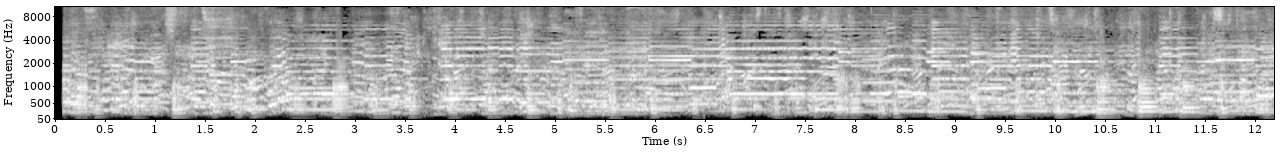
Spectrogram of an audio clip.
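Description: Small brass band with trumpets playing a folk tune outdoors. Sustained melody notes run over a bass line that sounds on every beat.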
